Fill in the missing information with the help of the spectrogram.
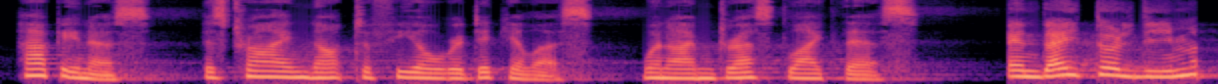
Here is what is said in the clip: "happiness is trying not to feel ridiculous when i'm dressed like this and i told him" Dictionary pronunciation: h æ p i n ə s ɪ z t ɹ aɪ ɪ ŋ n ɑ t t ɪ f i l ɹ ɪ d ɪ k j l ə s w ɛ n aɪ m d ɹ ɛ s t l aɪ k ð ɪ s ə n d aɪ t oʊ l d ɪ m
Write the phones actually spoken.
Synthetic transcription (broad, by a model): h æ p i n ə s ɪ z t ɹ aɪ ɪ ŋ n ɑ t t ɪ f i l ɹ ɪ d ɪ k j l ə s w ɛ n aɪ m d ɹ ɛ s t l aɪ k ð ɪ s ə n d aɪ t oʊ l d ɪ m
